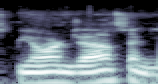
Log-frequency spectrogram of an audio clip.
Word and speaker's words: Bjorn Johnson: Yep, you got it right. It's Bjorn Johnson. You even pronounced it right, which is a challenge.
